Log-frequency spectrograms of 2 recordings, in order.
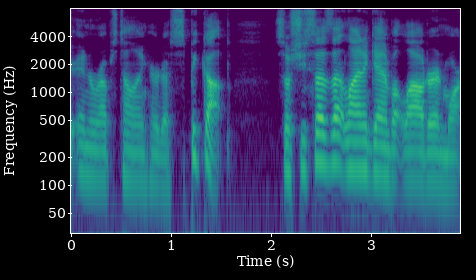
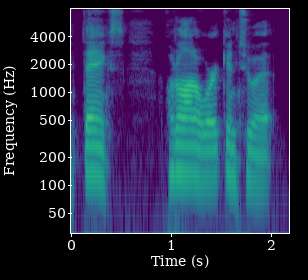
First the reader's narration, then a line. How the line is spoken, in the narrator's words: Rachel sighs, saying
